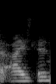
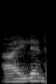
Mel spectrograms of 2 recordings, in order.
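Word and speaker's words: island: इसे आइसलैंड मत पढ़ दीजिएगा, बहुत बच्चे होते हैं जो इसे क्या पढ़ देते हैं, आइसलैंड पढ़ देते हैं या ईजलैंड पढ़ देते हैं। ये क्या है? आइलैंड है, यहाँ एस साइलेंट है।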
